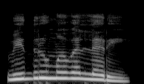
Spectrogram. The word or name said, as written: ವಿದ್ರುಮವಲ್ಲರಿ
